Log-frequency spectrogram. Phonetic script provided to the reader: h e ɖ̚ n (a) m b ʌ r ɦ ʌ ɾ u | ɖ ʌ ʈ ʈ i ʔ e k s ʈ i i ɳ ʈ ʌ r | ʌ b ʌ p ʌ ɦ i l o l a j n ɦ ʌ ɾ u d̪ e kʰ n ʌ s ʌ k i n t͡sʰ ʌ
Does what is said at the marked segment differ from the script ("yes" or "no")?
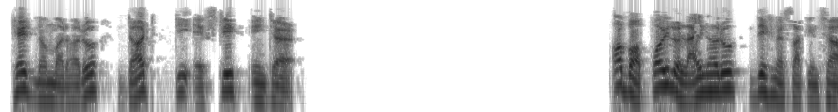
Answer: yes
